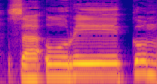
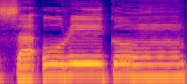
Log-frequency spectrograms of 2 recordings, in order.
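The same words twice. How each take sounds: First: The final m sound is pronounced clearly. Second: The final m sound is blurred, not clear. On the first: The speaker calls it right. "Yang betul sa'urikum" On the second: The speaker calls it wrong. "Tak boleh sa'urikum. Tak. Itu tak betul"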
